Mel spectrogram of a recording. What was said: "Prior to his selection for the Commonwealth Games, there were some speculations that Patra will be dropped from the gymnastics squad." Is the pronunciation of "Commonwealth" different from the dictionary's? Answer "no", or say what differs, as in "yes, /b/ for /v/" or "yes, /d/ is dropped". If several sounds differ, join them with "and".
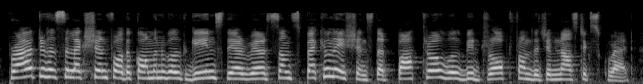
yes, /t/ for /θ/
